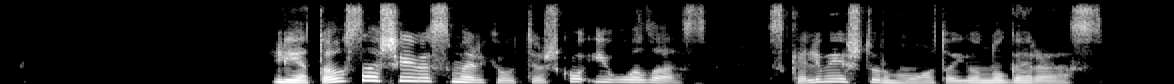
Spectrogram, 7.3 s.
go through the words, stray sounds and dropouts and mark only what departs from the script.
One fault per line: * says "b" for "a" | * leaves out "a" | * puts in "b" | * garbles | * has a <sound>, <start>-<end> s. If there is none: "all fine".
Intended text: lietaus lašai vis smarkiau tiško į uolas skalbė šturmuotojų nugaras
all fine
